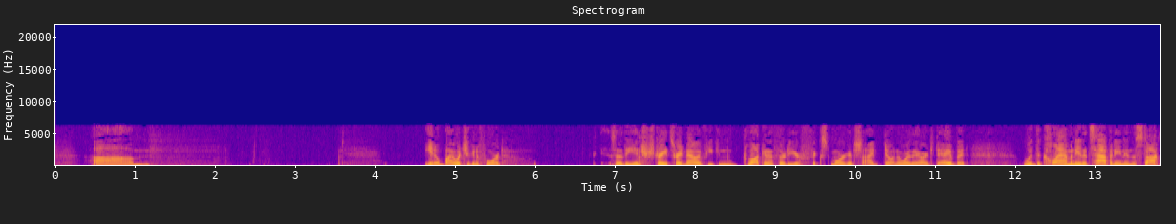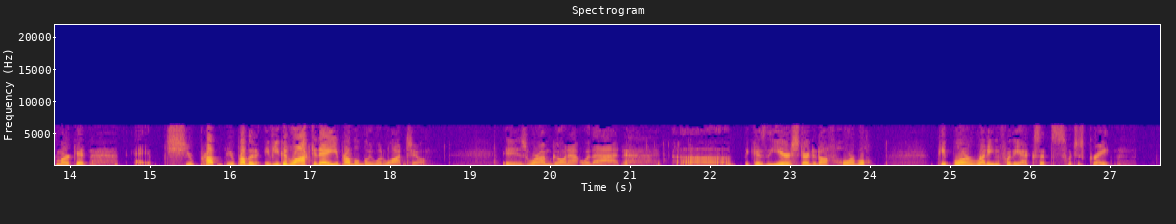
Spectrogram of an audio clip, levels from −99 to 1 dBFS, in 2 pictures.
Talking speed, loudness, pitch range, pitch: 165 wpm, -26 LUFS, 95-120 Hz, 105 Hz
